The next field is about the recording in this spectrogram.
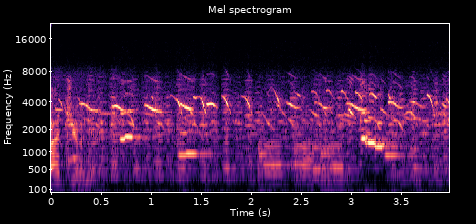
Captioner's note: incessant chirping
